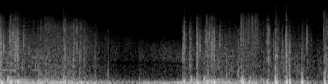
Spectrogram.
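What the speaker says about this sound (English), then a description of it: "These cannons are shooting." Civil War cannons fire in the strategy game Grand Tactician: The Civil War, a rapid series of booming shots and cracks, some overlapping into rumbling volleys, loud and close with brief pauses between bursts.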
